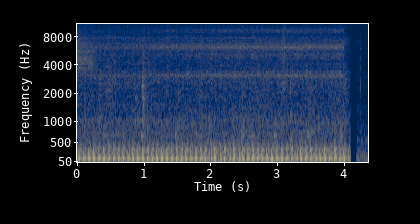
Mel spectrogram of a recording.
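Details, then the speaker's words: Honda Vario 125/150 scooter starter, after cleaning relay and relay housing still rapid even clicking about three to four per second with no cranking; cause found as burnt ECU socket; starter clicking with no crank. "teman-teman setelah saya ma melakukan pembersihan di bagian relay ternyata starter dia masih bunyung ctik-cetik ya teman-teman"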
